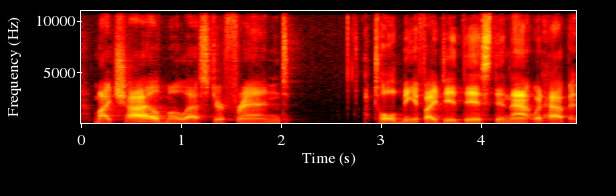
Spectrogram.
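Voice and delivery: ordinary talk

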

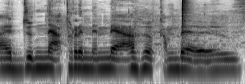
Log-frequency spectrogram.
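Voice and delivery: put-on French accent. Player getting ready for a match, repeating a line in a put-on French accent. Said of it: "That's my French accent".

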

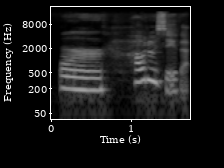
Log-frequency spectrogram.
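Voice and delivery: plain

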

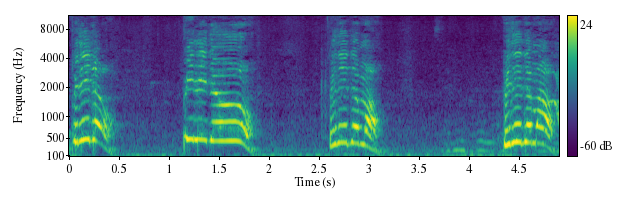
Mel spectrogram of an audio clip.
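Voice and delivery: high, sharp, harsh, barked shouts.

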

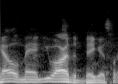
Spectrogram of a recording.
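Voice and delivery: ordinary delivery

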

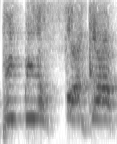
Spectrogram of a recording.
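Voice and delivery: very high, shrill, very loud screaming. Recounting screaming at his wife at the time, retelling a scream. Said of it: "I'm screaming at my at the time wife".

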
